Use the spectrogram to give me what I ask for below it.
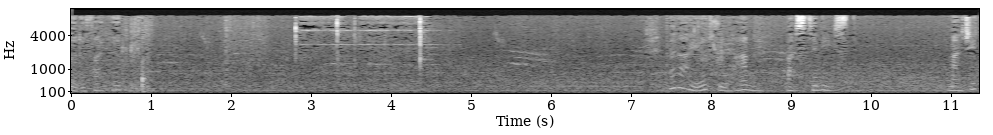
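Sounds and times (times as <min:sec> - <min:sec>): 
speech: 0:00.0 - 0:01.2, 0:07.5 - 0:10.0, 0:11.0 - 0:11.3
doorbell ringing: 0:02.8 - 0:04.9.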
